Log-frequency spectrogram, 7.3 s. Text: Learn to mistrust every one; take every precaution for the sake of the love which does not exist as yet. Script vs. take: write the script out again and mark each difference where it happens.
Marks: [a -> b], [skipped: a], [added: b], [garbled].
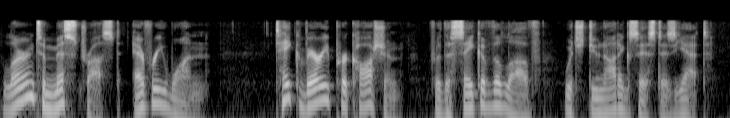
Learn to mistrust every one; take [every -> very] precaution for the sake of the love which [does -> do] not exist as yet.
